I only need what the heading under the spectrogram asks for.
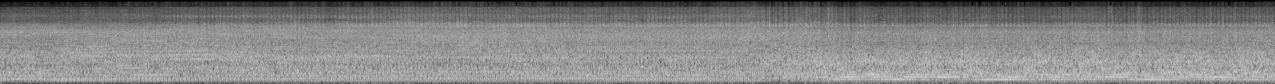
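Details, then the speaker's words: Toro Z2550 zero-turn with blades briefly engaged, battery not charging: loud, even high-pitched roar, no surging or misfire, pitch drops near the end; blades, drive and engine work. Suspected cause of no charge is flywheel magnets, possibly the voltage regulator. "so that's really really good so blades work drive Works engine runs"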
